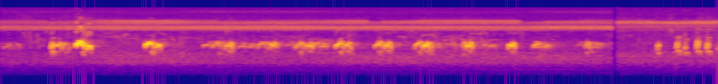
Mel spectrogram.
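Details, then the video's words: A Blue-tailed bee-eater at its nest-hole, where the male brings mid-air-caught insects to his mate inside, gives a steady string of short rolling chirps, several per second, over a constant high insect hiss. "Blue-Tailed Bee-Eater"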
